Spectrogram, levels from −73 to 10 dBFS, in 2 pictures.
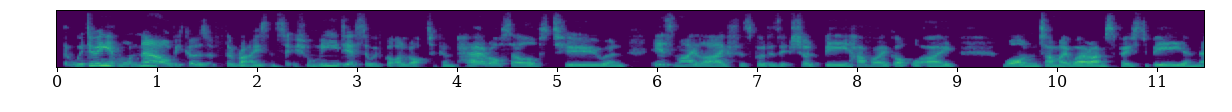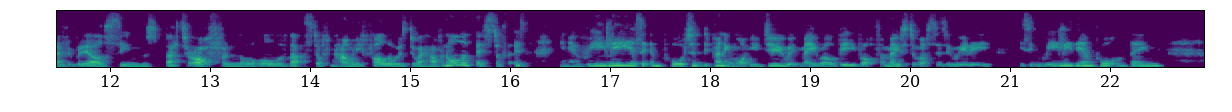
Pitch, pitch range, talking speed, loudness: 180 Hz, 165-230 Hz, 255 wpm, -22 LUFS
